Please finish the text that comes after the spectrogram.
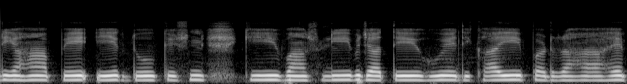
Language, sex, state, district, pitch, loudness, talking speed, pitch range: Hindi, female, Uttar Pradesh, Lalitpur, 200 Hz, -13 LUFS, 125 wpm, 195-205 Hz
